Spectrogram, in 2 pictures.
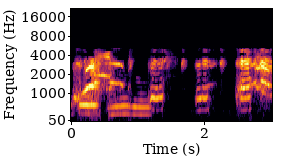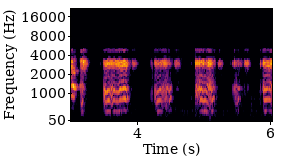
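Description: Three-day-old newborn baby crying in a run of short wavering wails, about one a second, growing shorter and quieter about halfway through.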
